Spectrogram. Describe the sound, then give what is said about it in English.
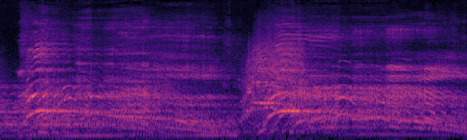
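Three elephants rumble and roar in two long, loud calls, one after the other, deep growling tones with a rough, bellowing edge and no talking. “there's an elephant in the room. Three of them?”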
